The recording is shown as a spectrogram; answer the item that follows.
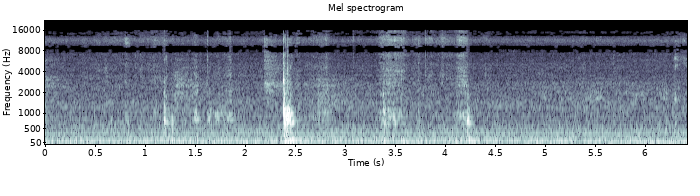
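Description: A few light clicks and knocks, with one sharp click about two and a half seconds in, over a steady low hum.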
